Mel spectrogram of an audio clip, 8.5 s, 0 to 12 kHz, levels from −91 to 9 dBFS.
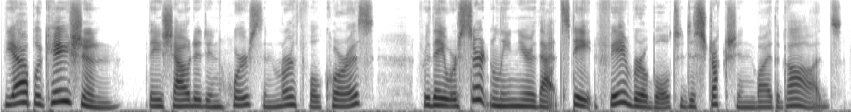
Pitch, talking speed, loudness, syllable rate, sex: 205 Hz, 155 wpm, -17 LUFS, 4.9 syllables/s, female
